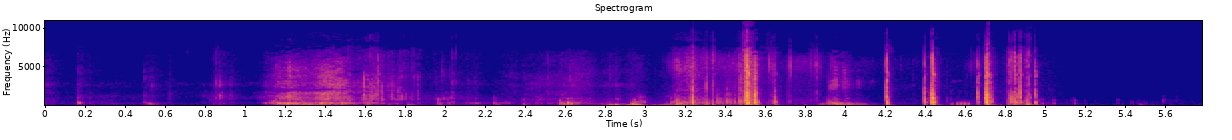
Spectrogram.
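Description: Handling noise from a phone being gripped: fingers rubbing over the microphone in a scraping rustle about a second in, then a run of sharp knocks and clicks.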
